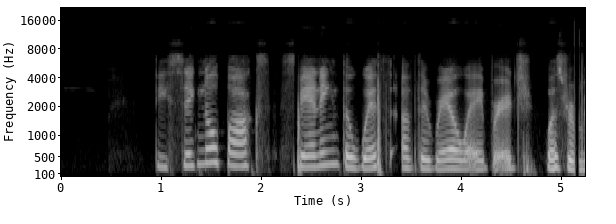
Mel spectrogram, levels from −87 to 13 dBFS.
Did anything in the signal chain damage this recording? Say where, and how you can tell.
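Yes: from 1.19 s to the end, speech and background swell together, the automatic gain rising as call processing lifts its gain to compensate for quiet input.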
